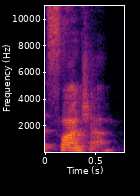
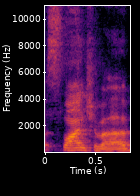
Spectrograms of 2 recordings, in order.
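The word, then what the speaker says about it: Sláinte: it looks like it's spelled slant and you pronounce it slancha however i've actually been more converted into the slant java because that is the scottish way of saying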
